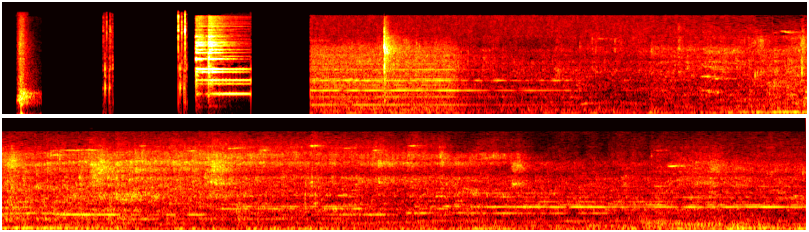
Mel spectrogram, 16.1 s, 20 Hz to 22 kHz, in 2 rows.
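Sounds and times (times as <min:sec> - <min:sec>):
bus engine rumble: 0:03.2 - 0:16.0.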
